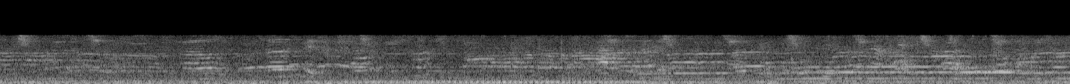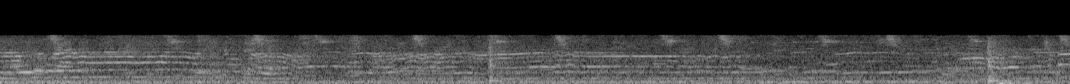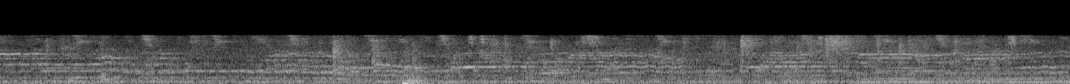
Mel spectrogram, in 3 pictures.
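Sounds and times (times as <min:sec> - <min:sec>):
birds calling: 0:00.0 - 0:32.0.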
